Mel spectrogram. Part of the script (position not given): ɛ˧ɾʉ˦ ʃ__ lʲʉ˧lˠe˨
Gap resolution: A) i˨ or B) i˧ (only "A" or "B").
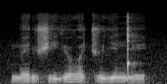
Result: A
